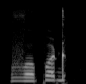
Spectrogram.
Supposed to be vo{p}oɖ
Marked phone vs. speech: correct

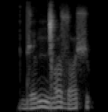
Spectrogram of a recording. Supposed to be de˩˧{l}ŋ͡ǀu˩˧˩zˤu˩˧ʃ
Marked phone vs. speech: correct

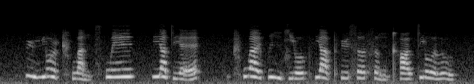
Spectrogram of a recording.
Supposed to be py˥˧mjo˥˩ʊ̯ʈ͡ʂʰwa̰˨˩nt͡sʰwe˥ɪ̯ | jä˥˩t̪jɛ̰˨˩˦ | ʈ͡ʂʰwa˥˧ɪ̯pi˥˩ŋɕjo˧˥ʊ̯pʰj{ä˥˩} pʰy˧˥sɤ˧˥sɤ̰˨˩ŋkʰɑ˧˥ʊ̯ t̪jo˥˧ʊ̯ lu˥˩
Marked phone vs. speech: correct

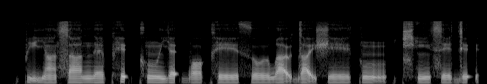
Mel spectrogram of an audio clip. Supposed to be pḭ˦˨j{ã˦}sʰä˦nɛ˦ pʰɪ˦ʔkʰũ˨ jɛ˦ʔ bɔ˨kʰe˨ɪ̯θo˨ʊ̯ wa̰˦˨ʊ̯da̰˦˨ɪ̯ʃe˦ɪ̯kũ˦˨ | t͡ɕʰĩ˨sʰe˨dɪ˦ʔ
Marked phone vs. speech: incorrect: ã˨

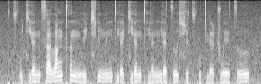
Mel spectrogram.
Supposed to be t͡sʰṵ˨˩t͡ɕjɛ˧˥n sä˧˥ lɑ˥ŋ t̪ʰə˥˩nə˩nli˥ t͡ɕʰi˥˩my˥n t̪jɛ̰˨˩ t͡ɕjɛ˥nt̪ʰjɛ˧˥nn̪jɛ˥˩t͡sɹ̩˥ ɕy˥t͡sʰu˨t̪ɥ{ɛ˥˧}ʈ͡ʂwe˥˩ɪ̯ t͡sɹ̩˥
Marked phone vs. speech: incorrect: ɛ̰˨˩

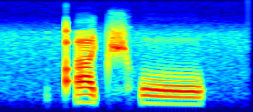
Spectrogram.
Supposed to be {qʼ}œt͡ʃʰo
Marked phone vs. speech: correct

